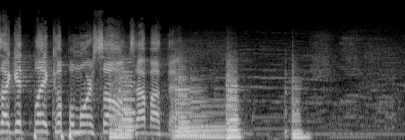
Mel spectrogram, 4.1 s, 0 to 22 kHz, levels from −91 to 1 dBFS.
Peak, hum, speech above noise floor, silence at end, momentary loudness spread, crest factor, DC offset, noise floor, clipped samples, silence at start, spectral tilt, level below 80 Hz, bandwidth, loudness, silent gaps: -6 dBFS; none; 26 dB; 0.95 s; 7 LU; 16 dB; under 0.1%; -47 dBFS; under 0.1%; 0 s; -5 dB/octave; -42 dBFS; 10.5 kHz; -21 LUFS; none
